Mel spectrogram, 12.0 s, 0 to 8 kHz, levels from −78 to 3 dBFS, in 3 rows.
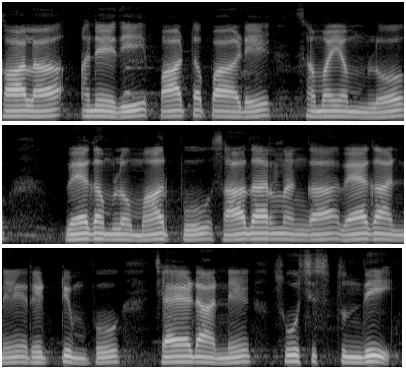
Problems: constant background noise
